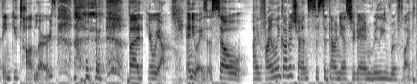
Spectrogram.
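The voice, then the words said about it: Voice sounds ill. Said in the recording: “You guys could probably hear it from my voice. Getting sick back to back this season”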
